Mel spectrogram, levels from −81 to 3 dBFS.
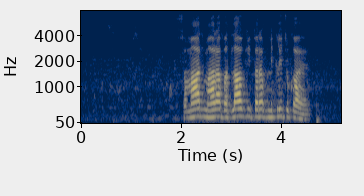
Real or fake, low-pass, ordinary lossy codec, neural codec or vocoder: real; 7.2 kHz; Opus, 32 kbps; none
